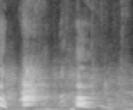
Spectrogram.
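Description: A man's short wordless yells: a few sharp cries that fall in pitch, with breathy bursts between them, over a faint sustained keyboard chord.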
